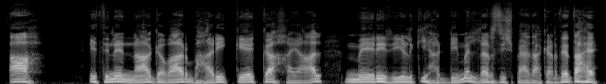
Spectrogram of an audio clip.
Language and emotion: Urdu, disgusted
